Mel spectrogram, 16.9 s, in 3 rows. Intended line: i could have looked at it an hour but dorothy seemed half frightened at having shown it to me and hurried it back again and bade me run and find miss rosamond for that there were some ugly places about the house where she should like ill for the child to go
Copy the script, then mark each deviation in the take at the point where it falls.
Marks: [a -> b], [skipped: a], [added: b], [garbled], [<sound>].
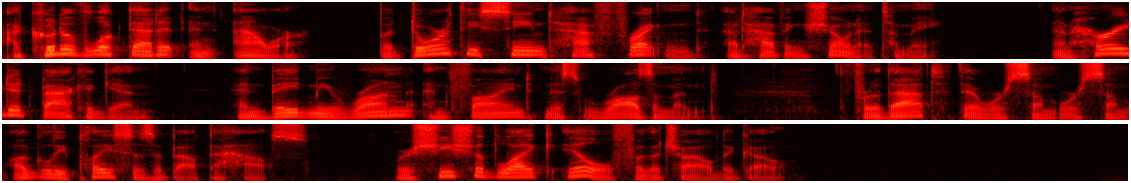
i could have looked at it an hour but dorothy seemed half frightened at having shown it to me and hurried it back again and bade me run and find miss rosamond for that there were some [added: were some] ugly places about the house where she should like ill for the child to go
